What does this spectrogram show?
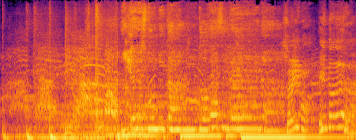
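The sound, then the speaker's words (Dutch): A large crowd of street protesters chants a protest slogan together in loud, rhythmic unison, voices rising and falling in repeated phrases with shouting mixed in, energetic. “dus Patria Vida, vaderland en leven, wordt nu dus ook aangeheven door de betogers”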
